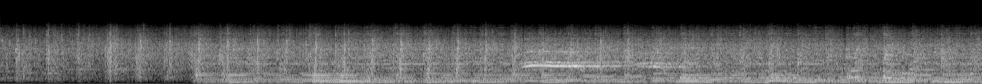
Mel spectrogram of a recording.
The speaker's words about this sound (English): If you think you're ready, if you think you can, won't you get yourself together? Hey, let me hear you clap your hands.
